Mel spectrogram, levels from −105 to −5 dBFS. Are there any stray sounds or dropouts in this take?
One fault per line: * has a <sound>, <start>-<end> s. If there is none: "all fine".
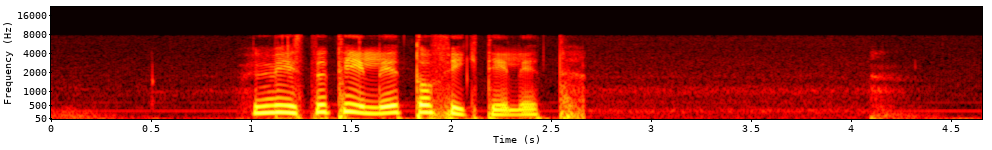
all fine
